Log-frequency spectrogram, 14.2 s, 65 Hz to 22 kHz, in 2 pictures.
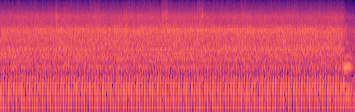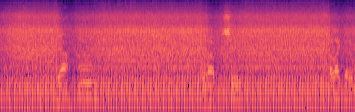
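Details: New 2200 W generator with oil and temperature safety running a 5000 BTU air conditioner in 38–40 °C heat, first test after unboxing: steady, even drone with a low constant hum, no knocks or surging. Healthy running under load.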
